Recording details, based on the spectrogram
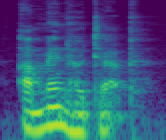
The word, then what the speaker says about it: Amenhotep: He held the throne for approximately 25 years and passed power on to his son, Amenhotep, and that's spelled A-M-E-N-H-O-T-E-P, Amenhotep. This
